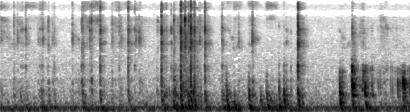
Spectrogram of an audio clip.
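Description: Fingertips and nails tap quickly on a hollow cream and light-blue leather shoulder handbag with a dark strap and tan trim, held up by hand, striking both the leather body and the strap. The taps are soft, dull clicks with short decay, some sharper and brighter, over a steady low hum.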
